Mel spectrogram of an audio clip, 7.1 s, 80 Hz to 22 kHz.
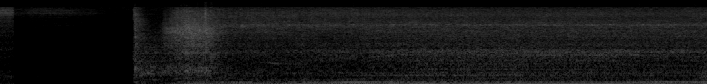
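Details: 1977 Jaguar XJ12 Series 2 V12 after starter replacement, exhaust refitted, possibly slightly flooded: starter spins briefly, then the engine catches and settles into a steady, smooth low idle with no knocks or misses.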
